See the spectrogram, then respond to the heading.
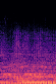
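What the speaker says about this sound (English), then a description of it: "That was the same plane, and as they flew over me" A propeller plane drones loudly overhead, a steady throbbing engine and airscrew roar in open wilderness, with no voices.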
